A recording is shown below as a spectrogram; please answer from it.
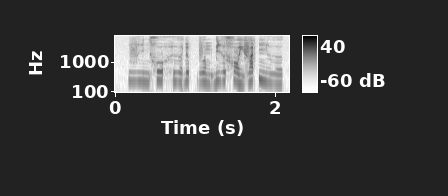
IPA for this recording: v i̤˨˩ n x o˧ h ɨ̤˨˩ ə̯ ɗ ə˨˩ p̚ v ə˧˩ m ɗ i˨˦ ə̯ x ɔ˧˩ j v a˦˥ t̚ ɲ ɨ̤˨˩ ə̯

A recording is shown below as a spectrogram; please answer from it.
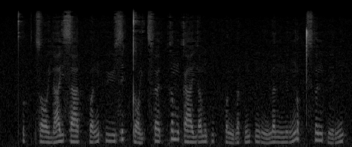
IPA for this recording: pʰ ʊ˨˥ k̚ t͡s ɔː˨˩ j aː˧ j s aː˨ t̚ f ɐ˨˥ ŋ f yː˧ s ɪ˥ k̚ t̪ ɔː˨˩ j t͡sʰ œː˧ t̚ k ɐ˥ m k aː˨ j ɐ˧ m kʷ ɐ˧ t̚ f ɐ˨˩ ŋ w ɐ˨ k̚ m ɪ˧ k̚ ŋ ʊ˨˩ ŋ n̪ ɐ˨ n m ɪ˨˥ ŋ ɐ˨ p̚ t͡sʰ ɵ˥ n f ɪ˨˥ ŋ

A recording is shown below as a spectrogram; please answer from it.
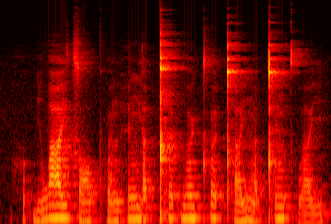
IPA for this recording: h ʊ˨ k̚ iː˨˥ w aː˥ j t͡s ɔː˨ pʰ ɵ˨˧ n h ɪ˥ ŋ j ɐ˥ t̚ kʰ ɵ˥ t̚ w ɵ˥ ɥ t̪ʰ ɵ˥ t̚ pʰ ɐ˨˥ j ŋ ɐ˨ t̚ pʰ ɪ˥ ŋ kʷʰ ɐ˨ j

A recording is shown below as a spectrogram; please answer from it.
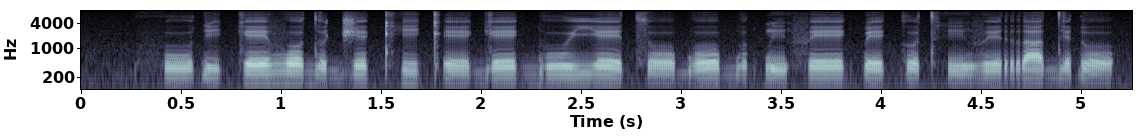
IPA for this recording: h uː˨ ɗ i˨ k e˦ v o˦ d ʊ˨ d͡ʒ ɪ˦ kʰ i˦ kʼ eː˨ ɡ eː˦ ɡ͡b uː˦ j e˦˨ t͡s oː˨ b oː˦ b ʊ˦ k͡p ĩ˨ f eː˦ k͡p e˦ k ʊ˦ tʰ ĩ˨ v ɪ˦ r a˦ d ɪ˦ ɗ o˨

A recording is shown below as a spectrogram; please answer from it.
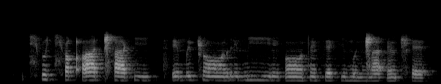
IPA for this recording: t͡ɕʰ ʊ t͡ɕʰ ʊ qʼ aː ǁʰ a k iː | t͡sʼ e m i ʈ͡ʂ ɔ̃ː r ĩ m iː ɾ ĩ ʔ ɔ̃ː t ɛ̃ k ɛ k i m ʊ ŋ͡ǁ a ʔ ɛ̃ ʈ͡ʂʰ ɛ

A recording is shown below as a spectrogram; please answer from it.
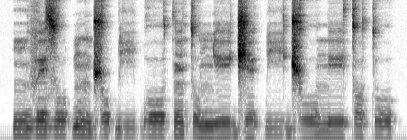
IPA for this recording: ĩ˨ v ɛ˧ z o˧ ɓ ũ˦˨ d͡ʒ o˦ ɓ iː˧ ɓ oː˦ t ɛ̃˧ t o˨ ɲ eː˨ d͡ʒ ɛ˨ k͡p iː˦ d͡ʒ oː˧ n eː˧ t ɔ˧ t o˨

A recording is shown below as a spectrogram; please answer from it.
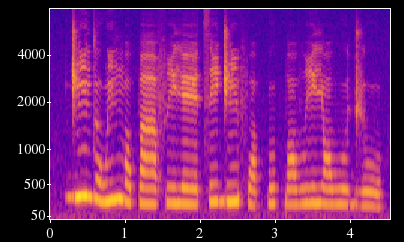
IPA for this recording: d͡ʒ ĩ˦ d ʊ˨ w ĩ˦ ŋ ɔ˨ p aː˨ f i˨ j eː˨ t͡s i˦ d͡ʒ ĩ˦ f ɔ˨ k͡p u˦ ɡ͡b ɔ˦ β i˦ j ɔ˦ β u˦ d͡ʒ u˦˨

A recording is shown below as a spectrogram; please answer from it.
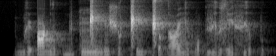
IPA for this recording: b ɪ ʔ ɑ ɡ ʊ p bʲ ʊ p ŋ͡ǁ i ɾ i ʃ ʊ ǁ i ǁ ʊ ɡ ɑ j ɪ b ɔ p vʲ u z i fʲ ʊ p

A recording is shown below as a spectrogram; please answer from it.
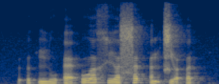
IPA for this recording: ʔ ɨ˨˩ k̚ ɲ ṳ˨˩ ʔ ɛ̰˧˨ ʔ u˧ ə̯ x i˨˦ ə̯ s ə˦˥ t̚ ʔ ə̰˧˨ n t͡ɕ ḭ˧˨ ə̯ ʔ ə˦˥ t̚

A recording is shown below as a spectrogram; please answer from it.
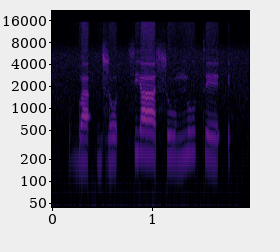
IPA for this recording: b a˨ ʔ d͡z o˨ t̚ s j a˥˧ s u˨˩ n̪ u˦ t̪ e˨ ʔ

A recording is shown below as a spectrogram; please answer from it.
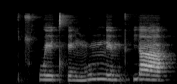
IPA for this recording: t͡sʰ w e˧ t̪ʰ e˨˩ ŋ m u˦ m n̪ e˧ m pʰ j a˥˧

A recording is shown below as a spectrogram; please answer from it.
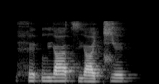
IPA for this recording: h e˦ ʔ l j a˦ t͡s j a˧ t͡ɕ e˦ k̚

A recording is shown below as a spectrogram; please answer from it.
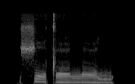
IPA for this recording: ʃ e t ɛː ŋ ɛː ɲ

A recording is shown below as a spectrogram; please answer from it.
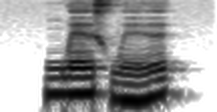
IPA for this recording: m w e˥ ɪ̯ x w e˧˥ ɪ̯

